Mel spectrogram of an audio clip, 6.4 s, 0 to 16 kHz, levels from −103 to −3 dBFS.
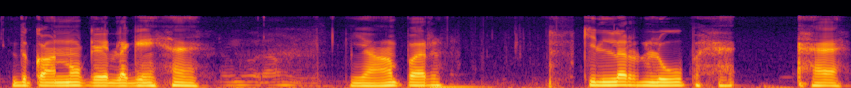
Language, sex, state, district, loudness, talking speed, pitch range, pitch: Hindi, male, Punjab, Fazilka, -14 LUFS, 95 wpm, 110-130 Hz, 120 Hz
